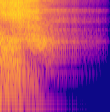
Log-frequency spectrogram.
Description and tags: Here is a gun fire sound I made with my mouth then messed with in Audacity.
